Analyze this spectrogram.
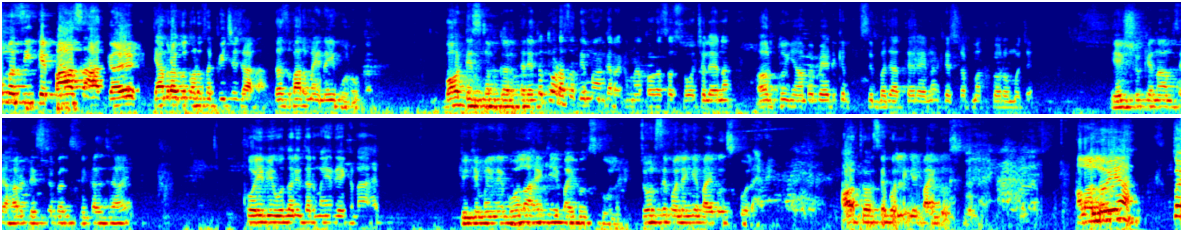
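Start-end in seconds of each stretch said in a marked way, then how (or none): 1.3-13.1 low, soft scolding aside to the cameraman; muttered aside. Real, not acted. 14.2-22.2 quick aside. Real, not acted. Quick low aside to congregation.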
